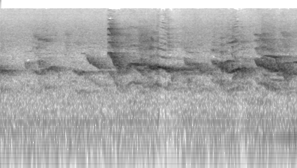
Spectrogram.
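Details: Currawong song heard from a balcony: quieter opening whistles, then loud swooping notes with bright upper tones, ending in rising and falling ringing phrases.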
